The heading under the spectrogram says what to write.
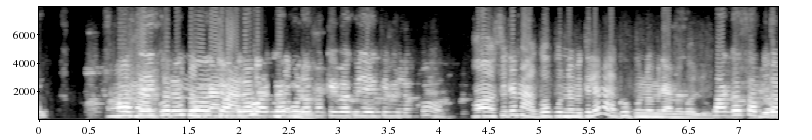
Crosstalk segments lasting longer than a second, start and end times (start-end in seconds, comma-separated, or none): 1.0-2.7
